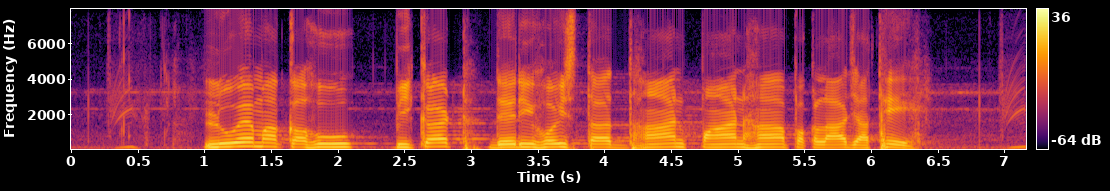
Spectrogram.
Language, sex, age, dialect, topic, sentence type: Chhattisgarhi, male, 25-30, Western/Budati/Khatahi, agriculture, statement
